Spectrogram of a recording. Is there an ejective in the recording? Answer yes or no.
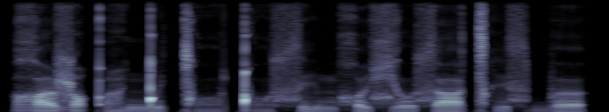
yes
